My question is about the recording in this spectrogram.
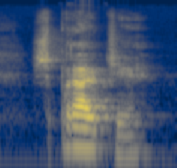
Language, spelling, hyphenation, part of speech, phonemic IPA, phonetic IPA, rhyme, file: Dutch, spruitje, spruit‧je, noun, /ˈsprœy̯t.jə/, [ˈsprœy̯.cə], -œy̯tjə, Nl-spruitje.ogg
- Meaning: 1. diminutive of spruit 2. a Brussels sprout, a variant of Brassica oleracea of the gemmifera group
